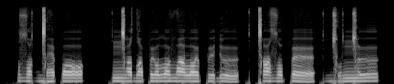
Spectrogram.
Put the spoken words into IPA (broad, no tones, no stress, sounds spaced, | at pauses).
zˤ ø ɡ͡ǀ æ p ɔ | ŋ͡ǀ œ dˤ e p ʉ lˠ ɵ v ɑ lˠ œ p ø ɗ ɵ | ǀ ɑ zˤ ʉ p œ | ɡ͡ǀ o ŋ͡ǀ ɵ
